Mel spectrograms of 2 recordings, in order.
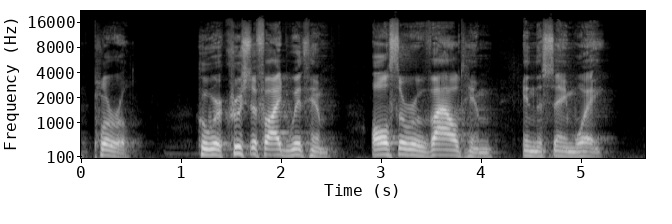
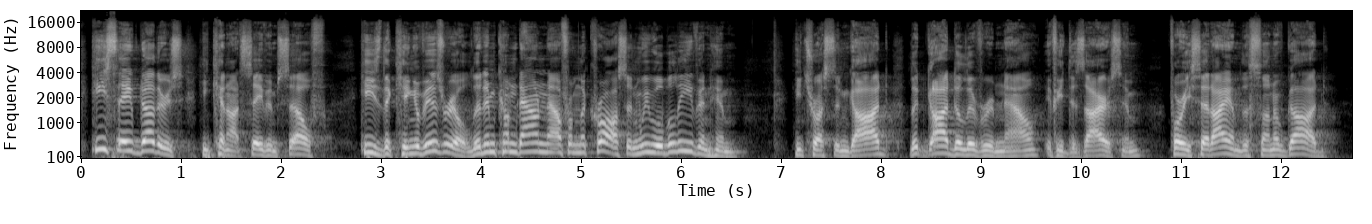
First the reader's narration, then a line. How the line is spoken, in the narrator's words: the chief priests with the scribes and elders mocked him, saying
